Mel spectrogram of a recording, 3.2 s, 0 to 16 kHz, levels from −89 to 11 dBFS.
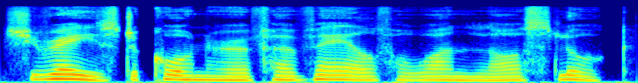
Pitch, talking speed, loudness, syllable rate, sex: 165 Hz, 205 wpm, -20 LUFS, 4.5 syllables/s, female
